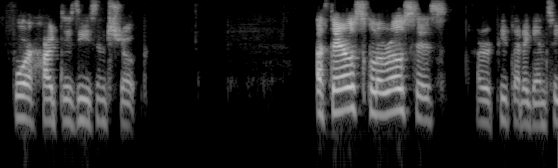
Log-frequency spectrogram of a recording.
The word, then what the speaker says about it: atherosclerosis: an increased risk for heart disease and stroke atherosclerosis i'll repeat that again so you know how to pronounce it atherosclerosis is plaque buildup in the artery walls and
